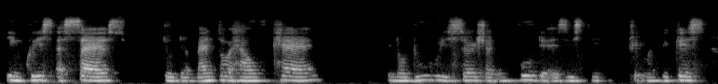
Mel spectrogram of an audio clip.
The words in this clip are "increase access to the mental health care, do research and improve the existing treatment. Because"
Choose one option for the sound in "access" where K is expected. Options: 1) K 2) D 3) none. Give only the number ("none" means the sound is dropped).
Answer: 3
